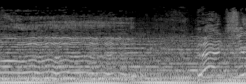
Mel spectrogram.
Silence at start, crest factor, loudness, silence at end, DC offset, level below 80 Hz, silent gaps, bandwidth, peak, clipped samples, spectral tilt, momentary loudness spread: 0 s; 12 dB; -16 LUFS; 0 s; under 0.1%; -18 dBFS; none; 14 kHz; -2 dBFS; under 0.1%; -5.5 dB/octave; 2 LU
